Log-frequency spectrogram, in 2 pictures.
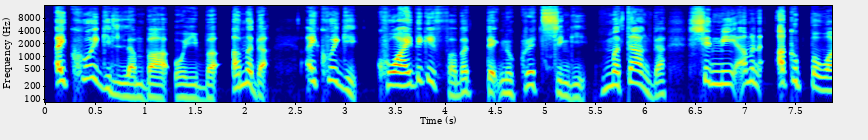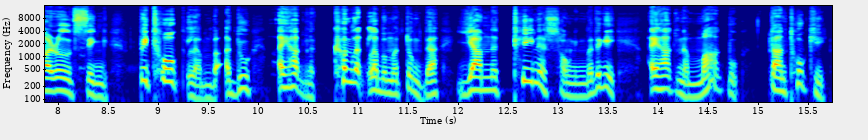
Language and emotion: Manipuri, angry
